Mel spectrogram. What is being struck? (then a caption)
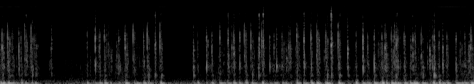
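Plastic computer keyboard. Fingertips type on a slim white plastic computer keyboard held at angles close in front of the mic. Rapid, short, dry key clicks come in quick bursts, with brief pauses around half a second and near 1.7 seconds. Each press carries a soft low thump under its bright clack, and the bursts grow denser toward the end.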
